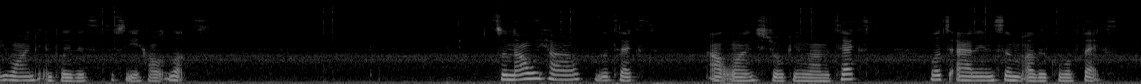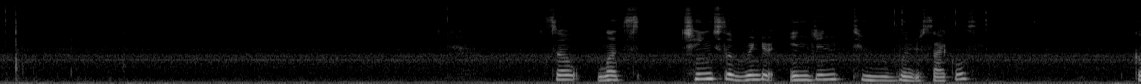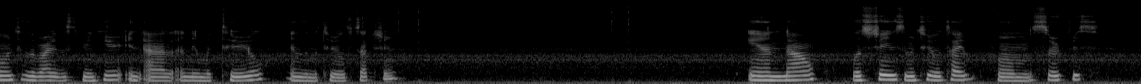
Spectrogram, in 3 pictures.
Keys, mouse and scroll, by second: 3.1-4.3 drag, 5.5 click, 6.3 click, 6.8 click, 6.9 click, 7.1 middle click, 7.3 middle click, 7.8-8.9 drag, 20.3-22.0 drag, 22.8-25.3 middle drag, 26.7-28.5 drag, 28.8 click, 30.5 click, 33.1 click.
